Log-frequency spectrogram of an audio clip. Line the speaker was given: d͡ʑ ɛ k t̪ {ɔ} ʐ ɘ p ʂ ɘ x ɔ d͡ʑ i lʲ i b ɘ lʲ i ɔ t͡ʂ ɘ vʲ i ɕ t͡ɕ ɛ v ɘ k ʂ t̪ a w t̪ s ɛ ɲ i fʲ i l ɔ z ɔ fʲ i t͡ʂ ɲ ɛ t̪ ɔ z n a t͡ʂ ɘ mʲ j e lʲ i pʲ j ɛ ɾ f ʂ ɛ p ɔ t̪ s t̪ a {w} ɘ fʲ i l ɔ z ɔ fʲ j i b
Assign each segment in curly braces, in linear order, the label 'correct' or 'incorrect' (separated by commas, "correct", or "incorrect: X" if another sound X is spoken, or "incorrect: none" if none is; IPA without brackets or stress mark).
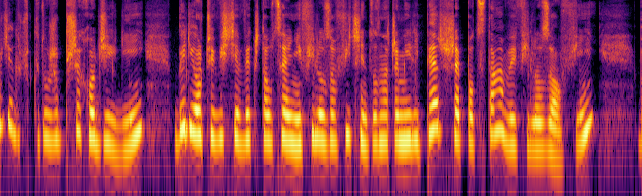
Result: incorrect: u, incorrect: v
